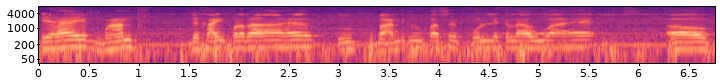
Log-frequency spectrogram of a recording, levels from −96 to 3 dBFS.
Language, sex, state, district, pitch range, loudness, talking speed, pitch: Hindi, male, Uttar Pradesh, Deoria, 125-155 Hz, -17 LUFS, 150 wpm, 150 Hz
